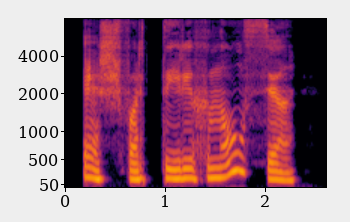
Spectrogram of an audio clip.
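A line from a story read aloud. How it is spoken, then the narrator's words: Strained through gritted teeth. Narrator (Russian): сквозь зубы выдавливает Дельфина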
